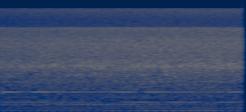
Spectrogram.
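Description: Steady background hum and hiss with a faint, thin steady whine running through it, like ventilation or equipment noise.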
